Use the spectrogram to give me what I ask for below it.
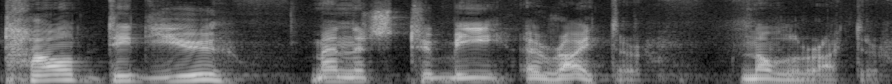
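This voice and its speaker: The speaker has a Norwegian accent and talks at a fairly slow pace. The intonation is lively. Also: man, medium pitch for a man. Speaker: interviewer. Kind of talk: interview on stage. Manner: halting.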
